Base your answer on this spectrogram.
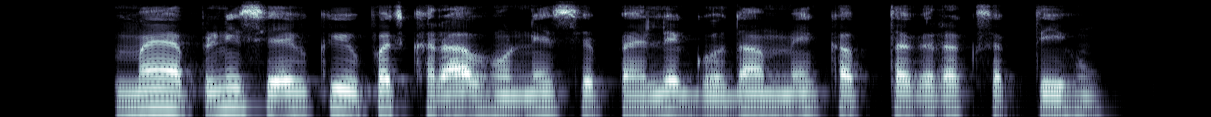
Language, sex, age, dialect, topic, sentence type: Hindi, male, 18-24, Awadhi Bundeli, agriculture, question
